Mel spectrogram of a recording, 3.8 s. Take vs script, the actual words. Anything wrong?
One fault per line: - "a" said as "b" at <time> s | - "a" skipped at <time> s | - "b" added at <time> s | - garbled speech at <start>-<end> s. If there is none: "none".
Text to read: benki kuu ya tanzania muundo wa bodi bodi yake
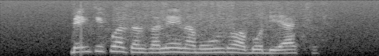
- "ina" added at 1.8 s
- "bodi" skipped at 2.8 s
